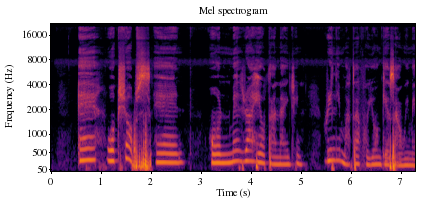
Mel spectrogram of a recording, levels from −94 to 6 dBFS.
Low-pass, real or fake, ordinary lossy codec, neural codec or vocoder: none; real; none; none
